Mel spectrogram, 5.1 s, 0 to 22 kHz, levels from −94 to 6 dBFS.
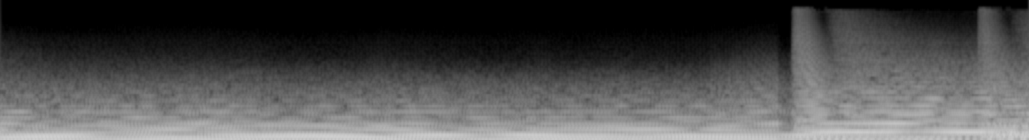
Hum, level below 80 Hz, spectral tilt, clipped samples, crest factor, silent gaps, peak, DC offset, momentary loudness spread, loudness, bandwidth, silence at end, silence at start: none; -22 dBFS; -9 dB/octave; under 0.1%; 10 dB; none; -6 dBFS; 2%; 3 LU; -18 LUFS; 9.8 kHz; 0 s; 0 s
